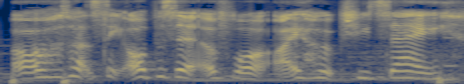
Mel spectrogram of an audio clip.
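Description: A woman's voice: on the high side, lively intonation, normal speed, music in the background, lightly acted, poor audio. An actress playing an anxious, wry woman medic piloting a tiny craft in a sci-fi audio drama, hesitant under pressure. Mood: scared, wry.

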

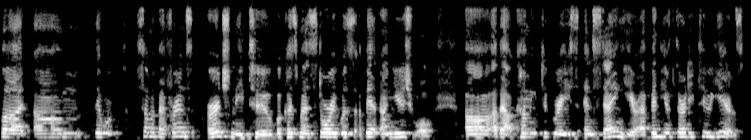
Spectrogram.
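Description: A woman in her seventies from North Carolina with a Southern US accent, chatting as an interview guest in a reflective, halting, anecdotal way. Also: mid-range voice, steady tone, rough recording. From North Carolina, USA. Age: 70s. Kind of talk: casual interview chat.

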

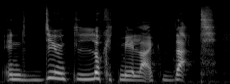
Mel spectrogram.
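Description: A woman voicing a fussy, timid king who speaks slowly and decidedly. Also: mid-range voice, fairly bright tone, dry recording. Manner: slow, decided.

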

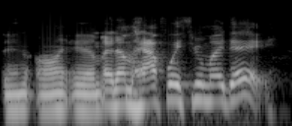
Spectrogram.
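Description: A man's voice: fairly high pitch, normal speed, dull audio. A man in his forties from Central California, Portuguese his first language, chatting as an actor guest on a call, rambling with many ums and restarts. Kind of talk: casual interview over a call.

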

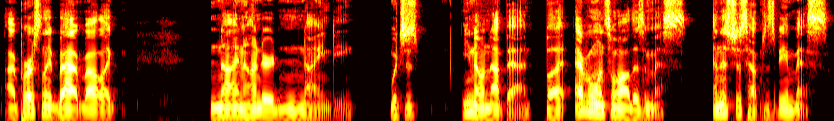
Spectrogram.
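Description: A man with a somewhat low voice co-hosting a comedy podcast, trading wry, mock-boastful jokes. He is close on the mic in a dry room with no echo. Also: very animated, fast, gravelly. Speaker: podcast co-host. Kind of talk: casual comedy podcast chat.

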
